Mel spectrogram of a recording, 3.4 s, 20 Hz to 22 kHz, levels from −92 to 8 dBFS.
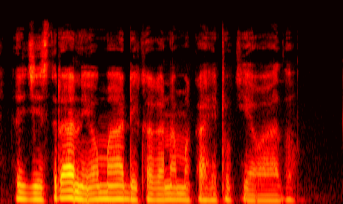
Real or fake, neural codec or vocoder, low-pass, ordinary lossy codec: fake; vocoder, 44.1 kHz, 128 mel bands every 256 samples, BigVGAN v2; 14.4 kHz; none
